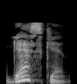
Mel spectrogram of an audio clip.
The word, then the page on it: gaskin: British English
